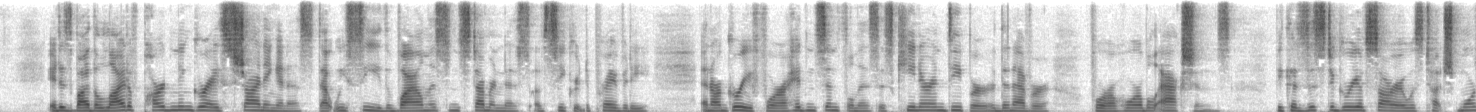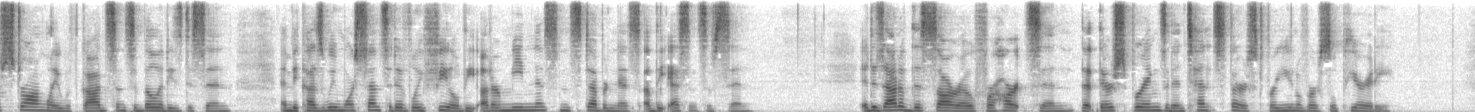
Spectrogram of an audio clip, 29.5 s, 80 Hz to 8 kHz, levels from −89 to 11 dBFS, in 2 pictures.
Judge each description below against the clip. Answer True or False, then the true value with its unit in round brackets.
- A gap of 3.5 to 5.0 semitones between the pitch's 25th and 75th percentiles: False (2.9 semitones)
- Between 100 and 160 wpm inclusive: False (180 wpm)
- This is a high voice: True (205 Hz)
